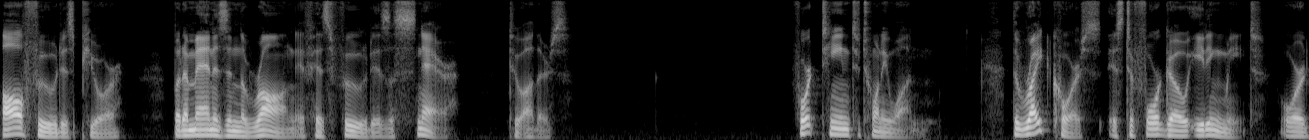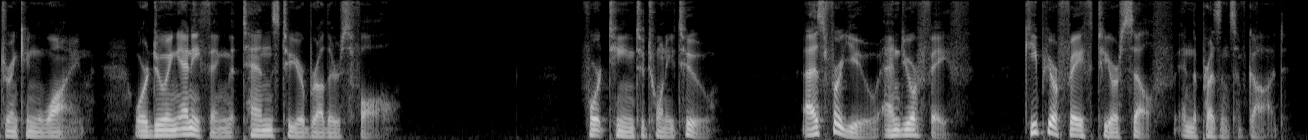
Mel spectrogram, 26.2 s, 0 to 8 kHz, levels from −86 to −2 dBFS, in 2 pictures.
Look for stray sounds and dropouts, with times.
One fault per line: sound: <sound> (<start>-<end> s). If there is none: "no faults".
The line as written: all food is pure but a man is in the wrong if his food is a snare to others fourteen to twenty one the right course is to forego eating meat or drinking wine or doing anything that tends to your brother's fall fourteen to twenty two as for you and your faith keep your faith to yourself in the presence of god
no faults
